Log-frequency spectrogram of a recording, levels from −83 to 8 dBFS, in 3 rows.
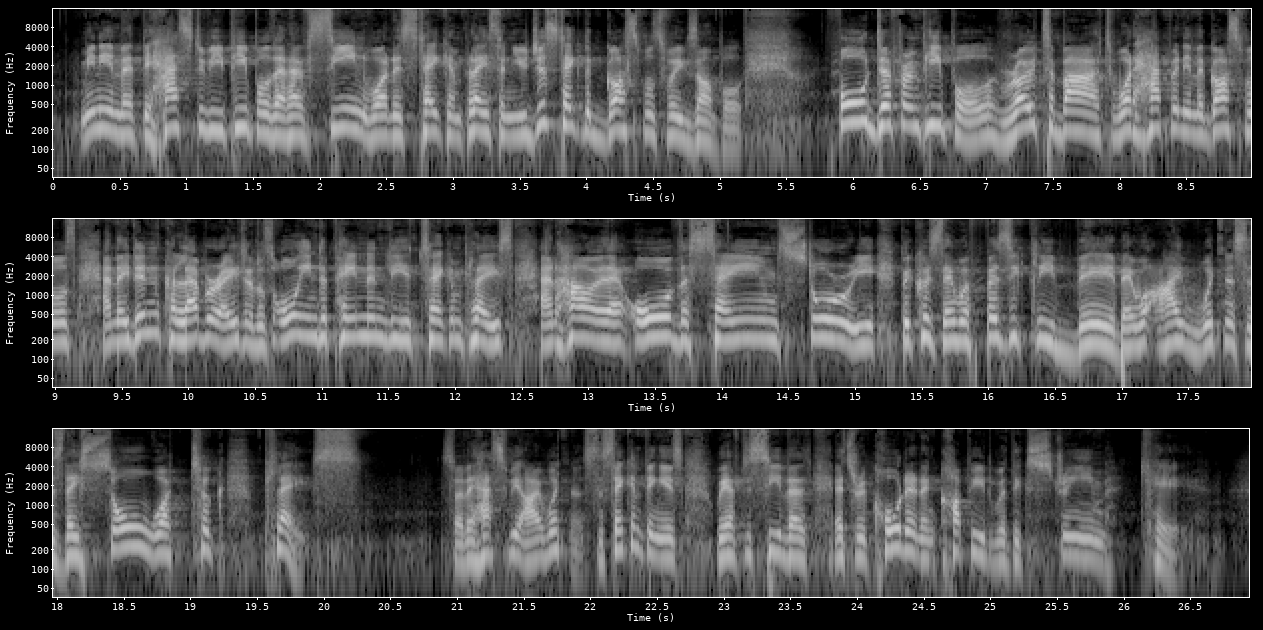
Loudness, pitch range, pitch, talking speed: -19 LUFS, 165-210 Hz, 190 Hz, 190 wpm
